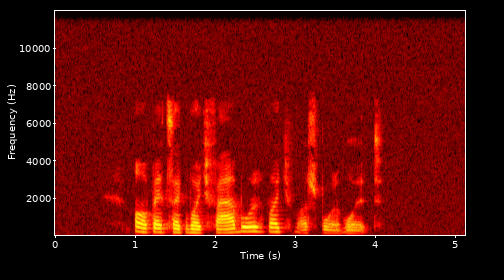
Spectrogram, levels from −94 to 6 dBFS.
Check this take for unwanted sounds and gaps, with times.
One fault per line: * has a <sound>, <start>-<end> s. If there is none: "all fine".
all fine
